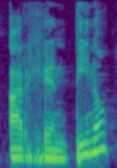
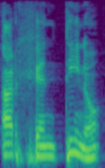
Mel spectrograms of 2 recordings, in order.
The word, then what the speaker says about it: argentino: Did you notice that Argentino is pronounced as Argentino? In Spanish, G, when followed by E or I, is pronounced like a throaty H. So try saying Argentino again. Argentino.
